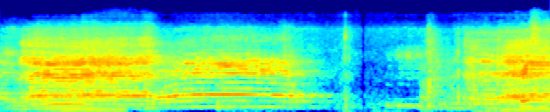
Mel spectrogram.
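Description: Sheep bleating in the barn: one long bleat lasting about two seconds, then a shorter, fainter one near the end.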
